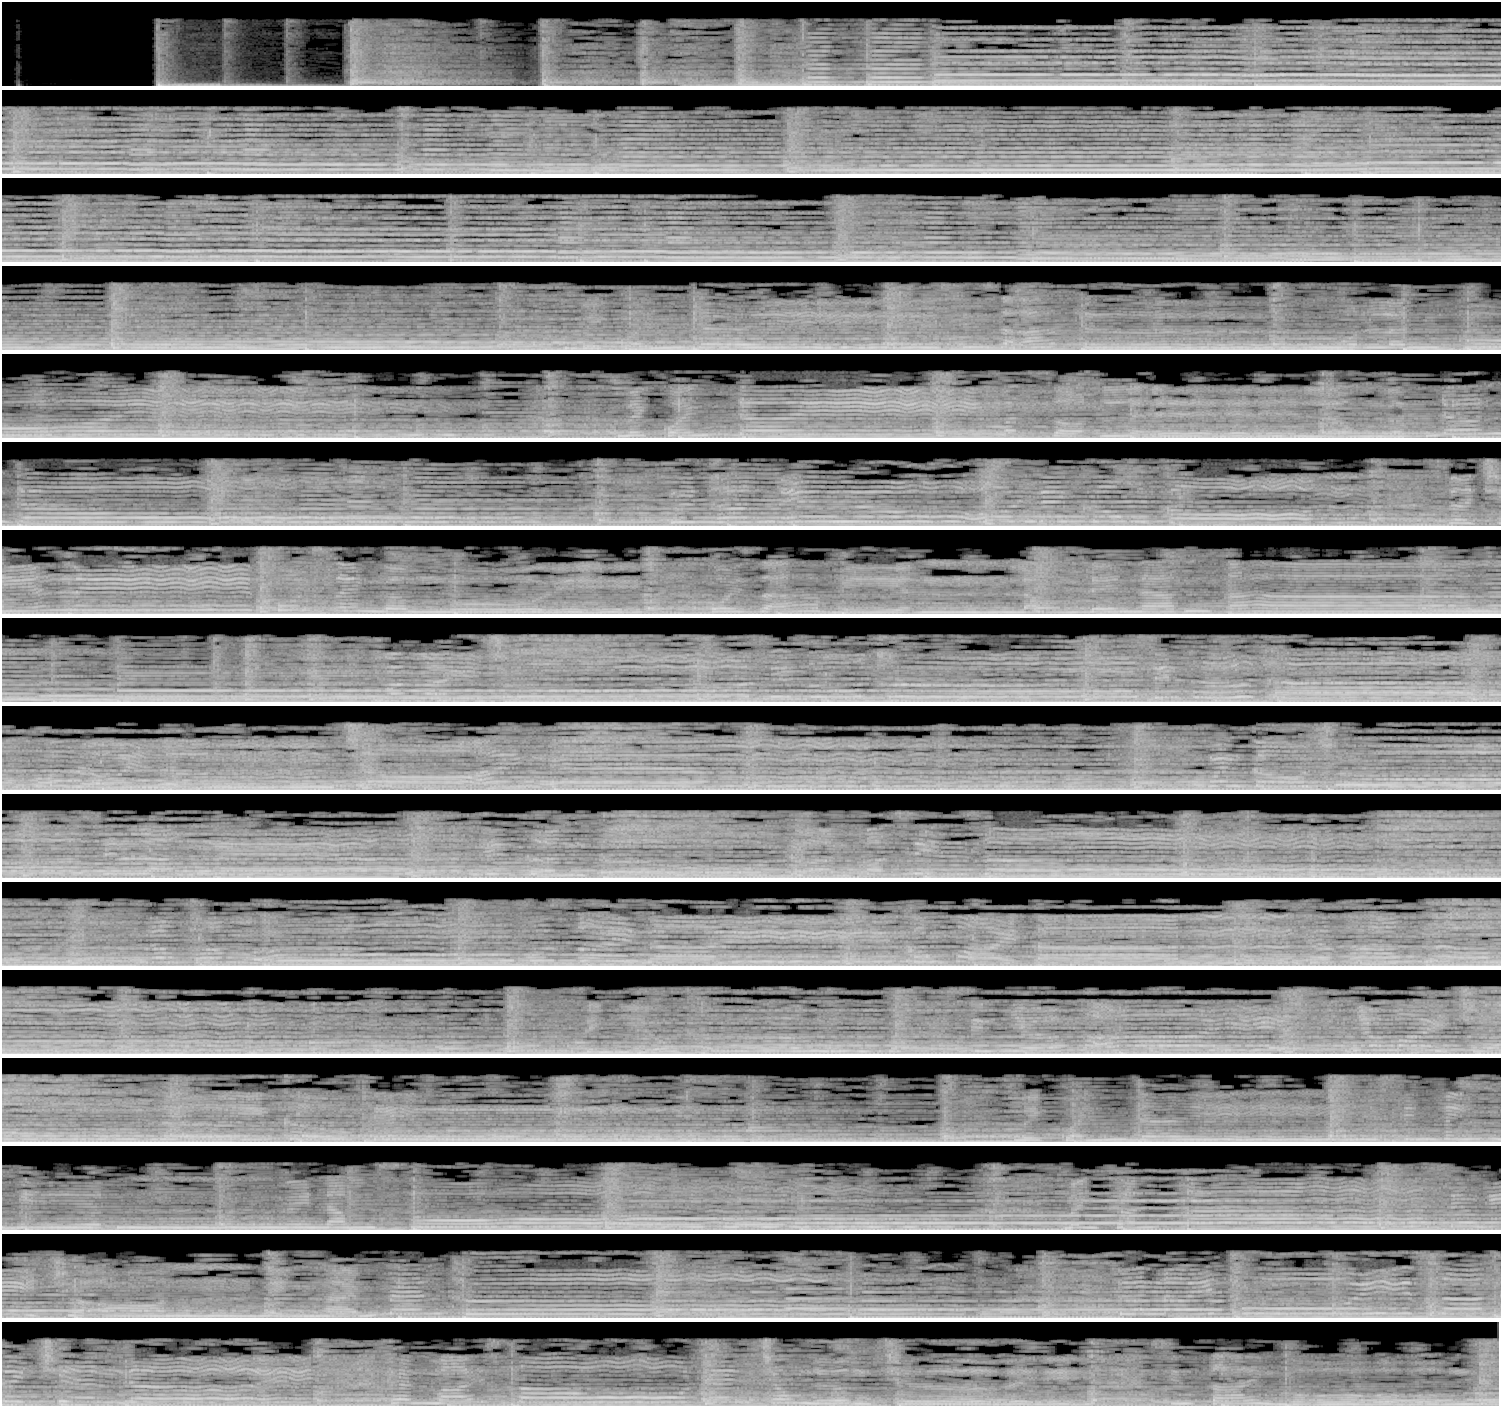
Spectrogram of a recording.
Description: * Thể loại: Cầu hồn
